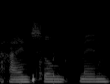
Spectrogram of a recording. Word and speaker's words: Heinzelman: Josh Heinzelman.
